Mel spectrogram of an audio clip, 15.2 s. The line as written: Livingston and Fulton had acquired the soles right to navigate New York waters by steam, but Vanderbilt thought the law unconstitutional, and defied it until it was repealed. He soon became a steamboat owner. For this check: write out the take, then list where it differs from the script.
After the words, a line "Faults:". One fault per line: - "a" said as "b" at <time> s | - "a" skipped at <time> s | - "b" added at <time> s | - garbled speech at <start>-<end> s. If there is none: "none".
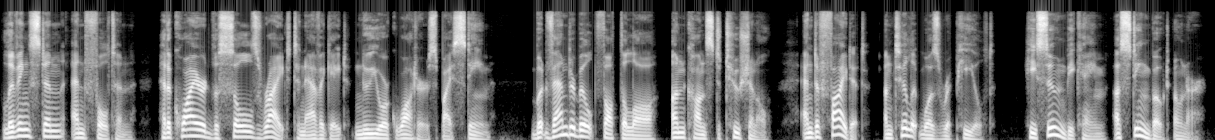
Livingston and Fulton had acquired the soles right to navigate New York waters by steam, but Vanderbilt thought the law unconstitutional, and defied it until it was repealed. He soon became a steamboat owner.
Faults:
none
